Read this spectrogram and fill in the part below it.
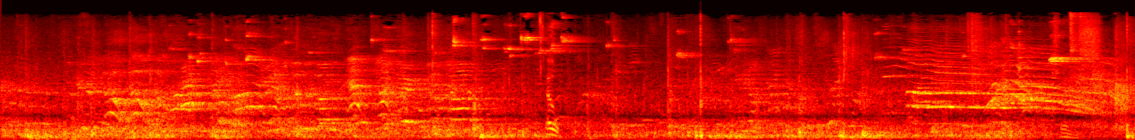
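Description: Young players and spectators shout and call out in a large echoing gym.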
